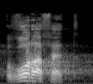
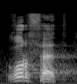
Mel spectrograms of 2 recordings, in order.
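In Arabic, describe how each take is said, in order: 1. بعد الراء فتحة. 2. بعد الراء لا حركة. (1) "وينفع ايه افتحها" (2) "وينفع اسكنها"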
